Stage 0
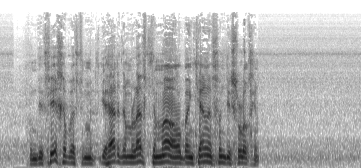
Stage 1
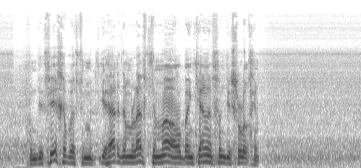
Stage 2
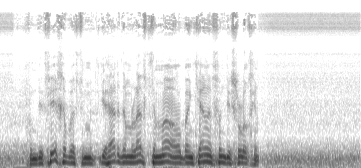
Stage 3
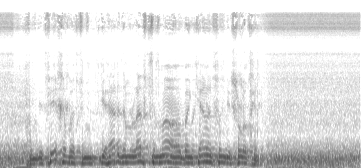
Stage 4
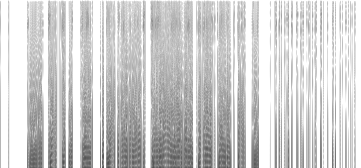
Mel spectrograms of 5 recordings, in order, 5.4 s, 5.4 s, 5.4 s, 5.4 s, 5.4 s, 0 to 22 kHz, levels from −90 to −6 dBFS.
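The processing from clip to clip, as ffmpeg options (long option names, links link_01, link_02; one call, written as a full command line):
ffmpeg -i in.wav -af "equalizer=frequency=7700:width=1.8:gain=-13.5,acompressor=threshold=-35dB:ratio=2,volume=-2.5dB" out.wav
ffmpeg -i in.wav -af "firequalizer=gain_entry='entry(130,0);entry(670,-24);entry(990,-20);entry(2200,-23);entry(7400,-27);entry(11000,5)':delay=0.05:min_phase=1,volume=8.5dB" out.wav
ffmpeg -i in.wav -af "acompressor=threshold=-38dB:ratio=6,aecho=1:1:96:0.335,volume=3dB" out.wav
ffmpeg -i in.wav -af "acrusher=bits=3:dc=4:mix=0:aa=0.000001,volume=2.5dB" out.wav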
